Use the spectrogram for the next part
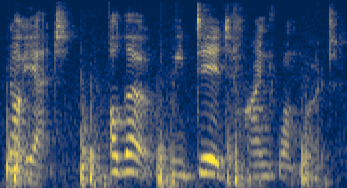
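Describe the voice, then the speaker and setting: An actress playing a sceptical, haughty general in an audio drama, wry and authoritative. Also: female voice, mid-range voice, a little slow, background noise, lightly acted. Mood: guarded, authoritative.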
